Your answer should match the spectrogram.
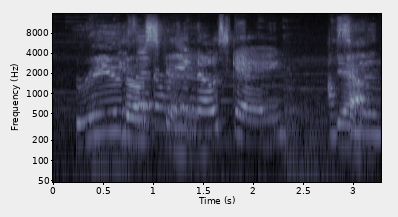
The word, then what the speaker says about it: Ryunosuke: Ryunosuke! Ryunosuke. Ryunosuke. I'll see you in the courtroom. Gosh, his name is so hard to remember. Think Inosuke from Demon Slayer and Ryu from Street Fighter.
